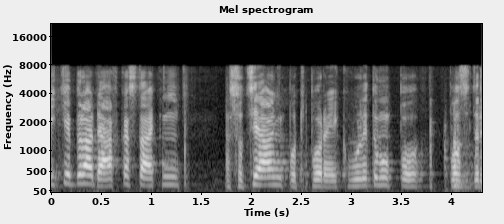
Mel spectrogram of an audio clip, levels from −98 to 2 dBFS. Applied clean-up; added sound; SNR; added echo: neural mask model RNNoise.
